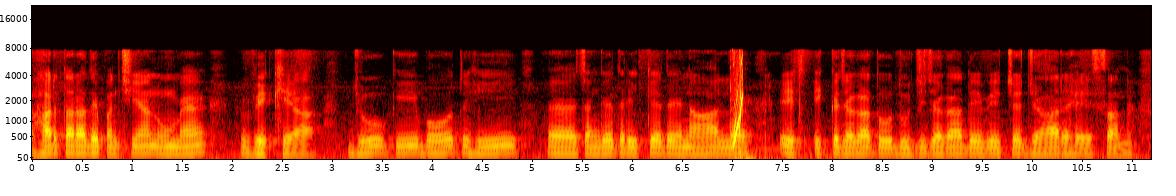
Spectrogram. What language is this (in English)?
Punjabi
